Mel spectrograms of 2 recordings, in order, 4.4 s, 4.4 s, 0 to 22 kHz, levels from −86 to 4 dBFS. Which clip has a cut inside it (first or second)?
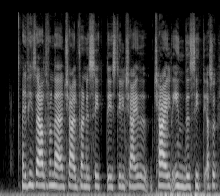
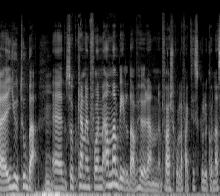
second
